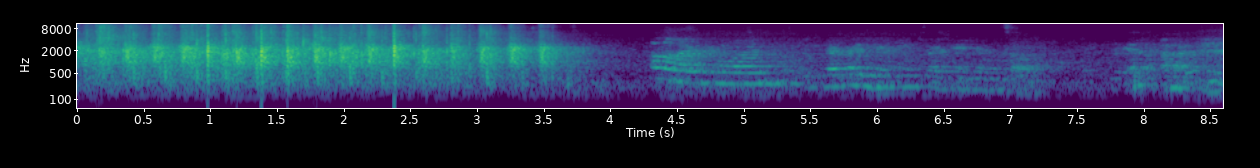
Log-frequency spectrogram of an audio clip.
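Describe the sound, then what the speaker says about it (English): A conference audience gives a quick round of applause for a speaker at a developer event. About four seconds of brisk, fairly close clapping fade out, and then a person starts talking. "could we have a quick round of applause for Gabby from Microsoft?"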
